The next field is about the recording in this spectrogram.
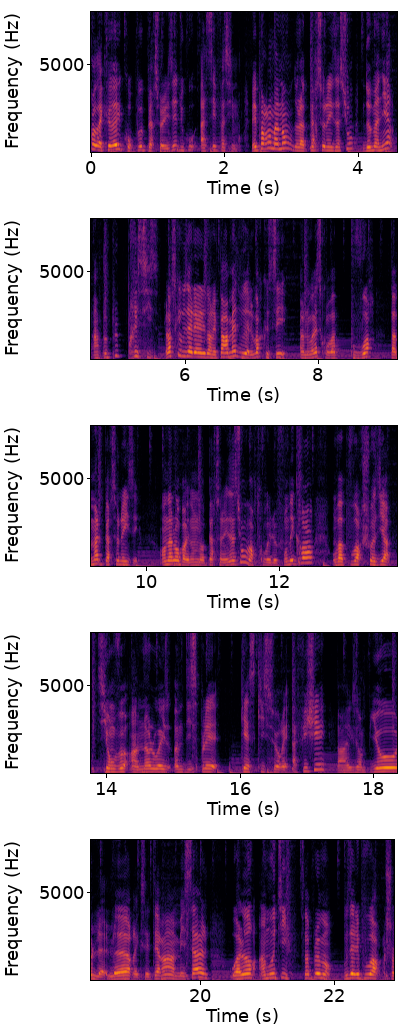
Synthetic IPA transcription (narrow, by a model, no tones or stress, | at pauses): ɔ̃d̪akʲœjkɔ̃pøpɛʁsɔnalized̪ykuasefasilmɑ̰̃mɛpaʁlɑ̃mɛ̃t̪nɑ̃d̪əlapɛʁsɔnalizasjɔ̃d̪əmanjɛʁɛ̃pøplypχesizlɔʁskəvuzalealed̪ɑ̃lepaʁamɛt̪χvuzalevwaʁkəsɛ | ɛ̃noɛskɔ̃vapuvwaʁ | pamalpɛʁsɔnalizḛ | ʔɑ̰̃nalɑ̃p̬aʁɛɡzɑ̃pld̪ɑ̃pɛʁsɔnalizasjɔ̃ɔ̃vaʁət̪χuveləfɔ̃d̪ekχɑ̃ɔ̃vapuvwaʁʃwaziːʁsiɔ̃vøʔɛ̃nɔlwɛzɔnd̪isplɛkʲɛskʲisəʁɛʔafiʃepaʁɛɡzɑ̃pljollœʁɛkset̪eʁaɛ̃mesaʒualɔʁɛ̰̃mɔt̪ifsɛ̃pləmɑ̃vuzalepuvwaʁʃɑ̃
